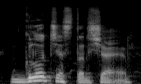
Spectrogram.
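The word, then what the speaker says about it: Gloucestershire: names here Worchester Shire from England and uh glester Shire gluster it's actually that one I know pronounced I see they decided to add 15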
